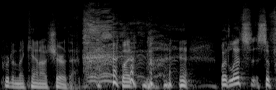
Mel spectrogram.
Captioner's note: laughing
